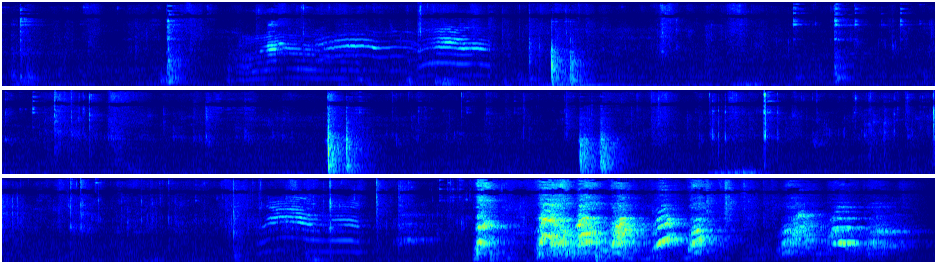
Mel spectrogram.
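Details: An adult male Munchkin cat, normally gentle, flies into a rage when another cat sniffs his rear, giving harmonic, wavering growl-yowls, then a burst of harsh hissing and spitting.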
